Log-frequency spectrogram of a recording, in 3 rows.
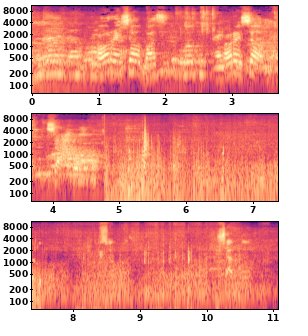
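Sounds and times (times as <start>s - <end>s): wind buffeting a microphone: 4.8s - 11.0s.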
